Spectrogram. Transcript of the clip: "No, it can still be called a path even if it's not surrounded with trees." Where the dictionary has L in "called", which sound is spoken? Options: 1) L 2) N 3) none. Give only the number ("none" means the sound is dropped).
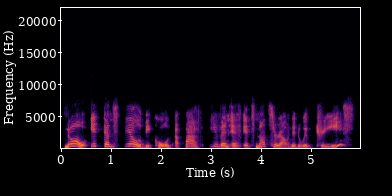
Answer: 1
